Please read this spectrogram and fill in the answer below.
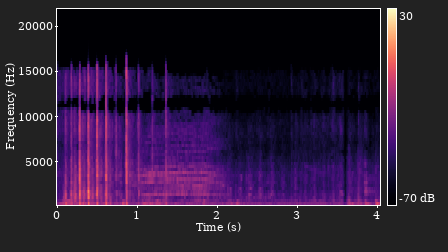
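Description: A pigeon's wings clapping and flapping as it is released from the hand and takes off, a quick run of beats in the first second. A single drawn-out high call follows, rising a little and falling again.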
